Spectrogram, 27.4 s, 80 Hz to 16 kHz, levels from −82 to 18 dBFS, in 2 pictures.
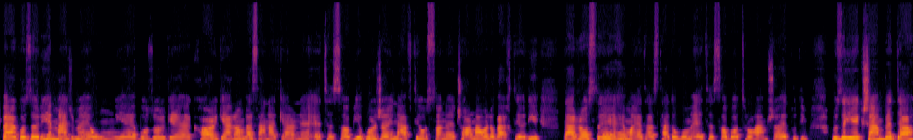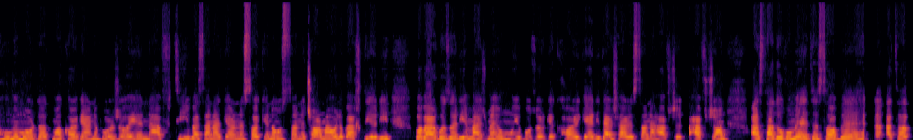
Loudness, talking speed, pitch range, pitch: -17 LUFS, 115 wpm, 195-230 Hz, 210 Hz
